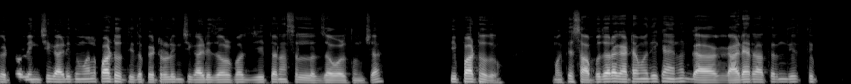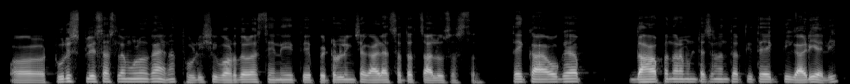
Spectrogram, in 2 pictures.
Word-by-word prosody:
पेट्रोलिंगची 115 +2 -2
गाडी 125 -1 +3
तुम्हाला 125 +2 -2
पाठवतो. 140 -3 +5
तिथं 115 0 -2
पेट्रोलिंगची 115 +1 -1
गाडी 110 0 +2
जवळपास 110 +1 0
जी 110 +2 -3
पण 120 0 +2
असेल 110 -3 -2
जवळ 100 -1 +2
तुमच्या, 95 +3 -4 0.7
ती 130 - +1
पाठवतो. 120 -10 +5 0.5
मग 110 - -5
ते 130 - 0
सापुतारा 120 +5 +5
घाटामध्ये 130 +2 +2
काय 140 - -1
आहे 130 - -1
ना, 140 - -3
गा 105 0 +6
गाड्या 105 +3 +5
रात्रंदिवस 125 +2 -2
ते - - -2 0.5
अ, 100 0 -1
टुरिस्ट 130 +2 -3
प्लेस 130 0 -1
असल्यामुळं 130 0 -2
काय 135 - -1
आहे 120 - -2
ना, 120 - -6
थोडीशी 110 +3 -6
वर्दळ 105 +2 +1
असते 110 -1 -7
आणि 110 +1 -4
ते 110 - 0
पेट्रोलिंगच्या 110 +1 -3
गाड्या 105 +1 +3
सतत 110 +1 -6
चालूच 100 -1 0
असतात. 85 -1 -16 0.3
ते 125 0 0
काय 120 0 +3
अवघ्या 125 +3 +2 0.6
10-15 125 +1 +3
मिनिटाच्यानंतर 125 0 -4
तिथे 120 0 -1
एक 115 - -3
ती 120 - -2
गाडी 110 +3 +4
आली. 115 +6 -5
115 Hz, 185 wpm, -23 LUFS, 105-125 Hz, 0.7 s, गा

